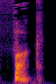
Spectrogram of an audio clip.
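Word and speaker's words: Phuc: Gray from Sai gone fuk tran fuk tran pronounced fuk was born in Vietnam and grew up in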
